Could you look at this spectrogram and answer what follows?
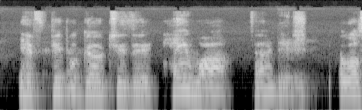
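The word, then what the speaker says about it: Heiwa: you pronounce it is hawawa yeah like a hey like hey all right so if people go to the hwa foundation I will spell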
